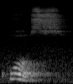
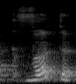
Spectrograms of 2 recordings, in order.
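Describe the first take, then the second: First: The name starts with k and ends in s. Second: The name starts with kv and ends in t. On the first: The speaker calls it right. "ça se prononce Quos" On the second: The speaker calls it wrong. "ça ne se prononce pas Kvot"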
